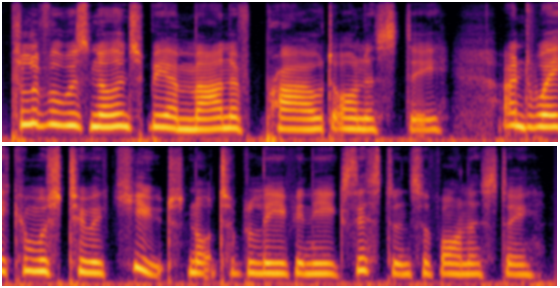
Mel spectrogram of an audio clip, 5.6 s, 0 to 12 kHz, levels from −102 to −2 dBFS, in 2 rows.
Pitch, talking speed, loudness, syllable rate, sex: 235 Hz, 250 wpm, -19 LUFS, 7.3 syllables/s, female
